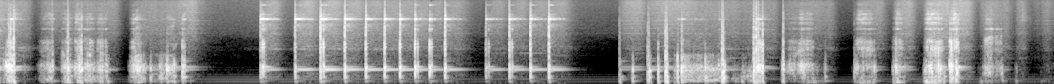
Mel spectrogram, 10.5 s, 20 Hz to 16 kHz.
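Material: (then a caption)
Metal. A live Zetapro Ultra 1 wireless microphone is tapped on its metal (iron/steel) body, producing rapid bursts of short, bright "ting" clicks with a brief ringing tone and quick decay. The ringing shows the body is metal, yet the microphone is very light.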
